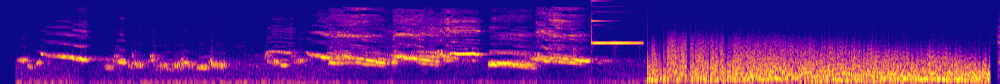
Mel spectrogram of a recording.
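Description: Australian magpies carolling: warbling, gliding calls for about six seconds. Then a short electronic beep, followed by a loud, sustained jet-engine rush whose pitch sweeps down and back up, as in a jet flyby.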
